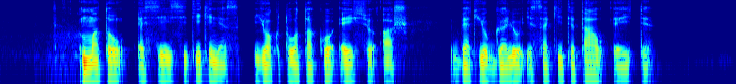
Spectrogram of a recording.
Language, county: Lithuanian, Panevėžys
